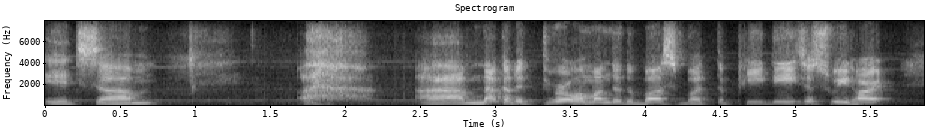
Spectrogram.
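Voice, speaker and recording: Noticeable background noise sits behind a man whose fairly high voice moves with ordinary pitch variation. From New York City, Inwood Manhattan, Puerto Rican family. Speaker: radio DJ. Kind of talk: casual interview.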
